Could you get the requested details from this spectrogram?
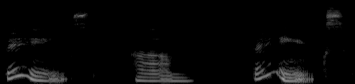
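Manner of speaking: a tiny breathless whisper of thanks. Real, not acted. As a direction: barely voice it, hoping not to be noticed. Nervous thanks hiding her smell.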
